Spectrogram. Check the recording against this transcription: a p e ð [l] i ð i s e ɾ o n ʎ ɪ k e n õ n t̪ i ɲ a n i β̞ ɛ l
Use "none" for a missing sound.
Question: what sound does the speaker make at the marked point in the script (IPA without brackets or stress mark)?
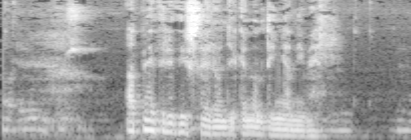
ɾ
